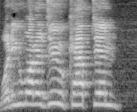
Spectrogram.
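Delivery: shrill, very loud, high-pitched yell. The first mate calls down to the captain from the crow's nest; shouting. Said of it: "is shouting".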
